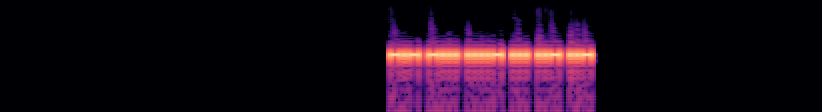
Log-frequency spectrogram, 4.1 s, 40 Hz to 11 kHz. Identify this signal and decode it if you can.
Morse code, heard as a keyed tone, about 78 wpm, 690 Hz. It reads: KB4SUU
